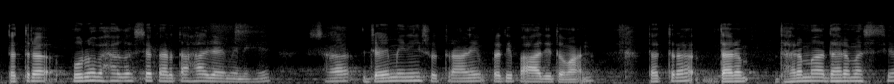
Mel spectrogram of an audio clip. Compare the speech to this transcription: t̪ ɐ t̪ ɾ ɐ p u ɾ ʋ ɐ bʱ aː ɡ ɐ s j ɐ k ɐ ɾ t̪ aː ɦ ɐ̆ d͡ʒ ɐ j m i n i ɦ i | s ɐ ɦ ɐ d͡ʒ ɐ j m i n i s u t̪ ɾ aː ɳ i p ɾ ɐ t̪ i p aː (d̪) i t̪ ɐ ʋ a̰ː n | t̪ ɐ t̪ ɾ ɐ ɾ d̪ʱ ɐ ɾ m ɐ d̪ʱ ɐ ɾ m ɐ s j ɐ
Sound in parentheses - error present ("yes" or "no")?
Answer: no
